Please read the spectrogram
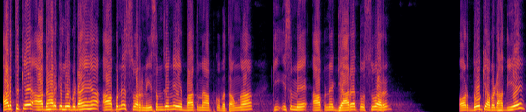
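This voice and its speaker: High-pitched guy teaching grammar, calls everyone kids, dry mic but kinda hall-y reverb. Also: a little mellow, smooth. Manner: asks students questions and answers them himself; calls listeners children. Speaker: Hindi teacher. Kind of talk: exam-prep grammar lesson.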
